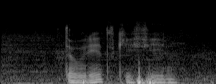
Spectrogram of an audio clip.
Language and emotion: Russian, sad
